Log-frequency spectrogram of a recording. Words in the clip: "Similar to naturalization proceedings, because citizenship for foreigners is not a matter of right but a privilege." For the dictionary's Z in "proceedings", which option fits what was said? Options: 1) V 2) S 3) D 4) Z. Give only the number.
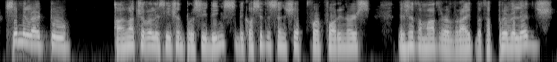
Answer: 2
